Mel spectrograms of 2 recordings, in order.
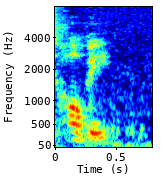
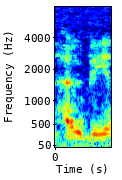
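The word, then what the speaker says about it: Hoby: translation by Thomas Hobby, as I think he's pronounced, rather than Hobie, as he's usually pronounced, of the Cortigiano of Castiglione, and that is Sir Thomas Hobby. I think he's pronounced Hobby partly because he's spelt double B-I-E on many manuscripts, and partly because his emblem is a hobby hawk.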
